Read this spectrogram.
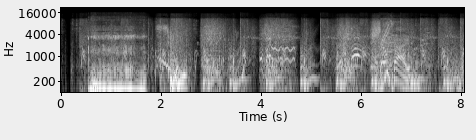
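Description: Cartoonish game sound effects clash and pop.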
